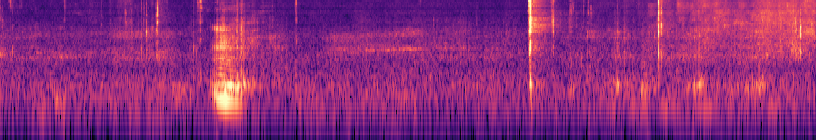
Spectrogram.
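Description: A young woman crunches on food while chewing.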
